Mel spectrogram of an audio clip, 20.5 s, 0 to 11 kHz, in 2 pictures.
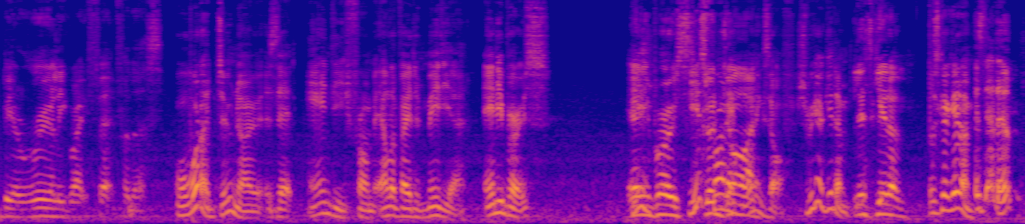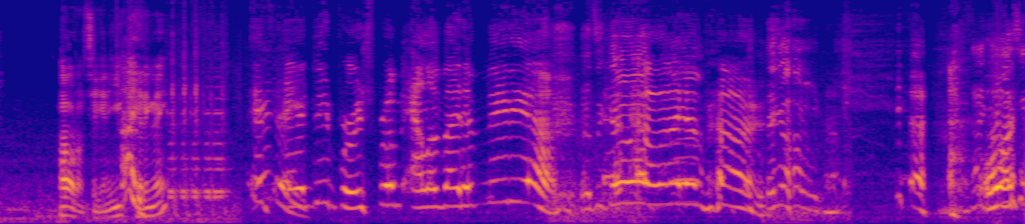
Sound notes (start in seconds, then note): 11.4 horn honks; 17.2 group laughs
